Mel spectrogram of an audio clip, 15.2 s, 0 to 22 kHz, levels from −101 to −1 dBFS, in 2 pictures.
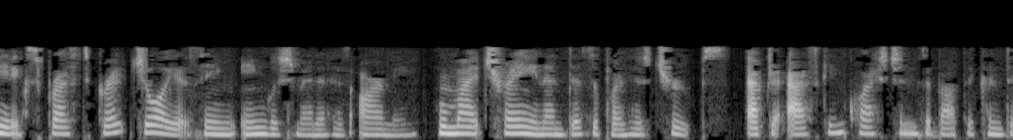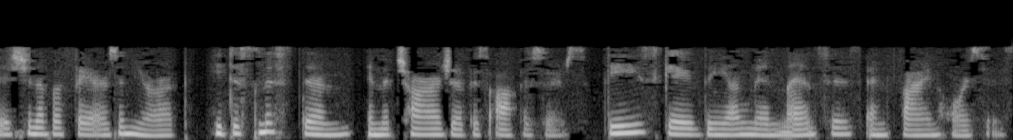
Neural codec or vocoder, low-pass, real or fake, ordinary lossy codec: codec, 16 kHz, 6 kbps, DAC; 5.4 kHz; fake; MP3, 24 kbps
